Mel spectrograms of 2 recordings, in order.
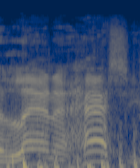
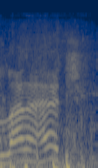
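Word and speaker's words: Lannahechee: some beautiful steelhead drought you mean the atlanta hassi river no no no no no the the lana hatchy it runs right near here yeah but it's pronounced land hass why is everything in english said differently than it's written make us feel stupid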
